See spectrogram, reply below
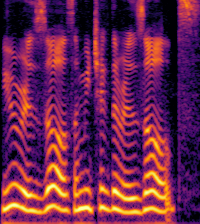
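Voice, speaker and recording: A woman hosting a casual chat stream, talking in an animated, giggly way. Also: fairly high pitch, moderate pace, very noisy. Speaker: streamer host.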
